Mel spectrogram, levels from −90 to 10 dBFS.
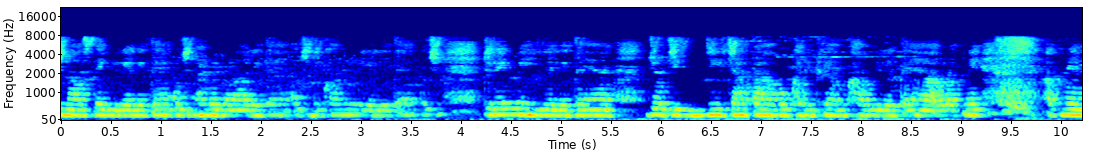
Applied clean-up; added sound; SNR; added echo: classical method WPE with log-MMSE.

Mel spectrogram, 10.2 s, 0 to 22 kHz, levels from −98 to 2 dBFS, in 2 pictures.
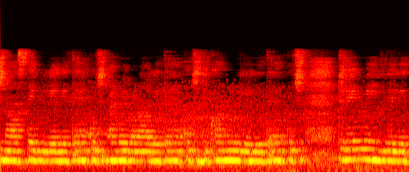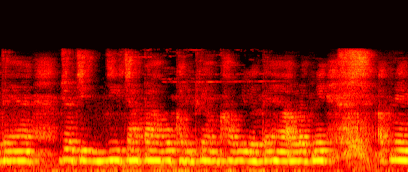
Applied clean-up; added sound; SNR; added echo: none; Truck; 19 dB; reverberation time 0.3 s.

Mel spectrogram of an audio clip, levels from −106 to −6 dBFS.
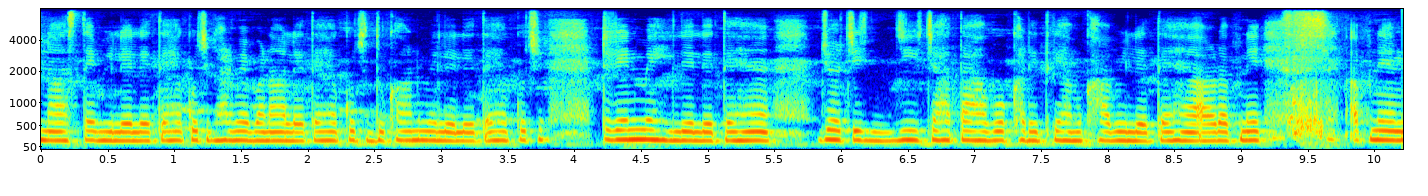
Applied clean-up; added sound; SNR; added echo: none; none; none; none.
